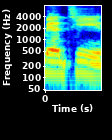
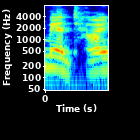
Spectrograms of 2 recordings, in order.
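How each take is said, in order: First: The last syllable has an 'ee' vowel. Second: The last syllable has an 'eye' vowel. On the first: "but I just said Mantine" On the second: "it turns the uh, vowel right before it into the hard I sound. So I think Mantine is right"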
